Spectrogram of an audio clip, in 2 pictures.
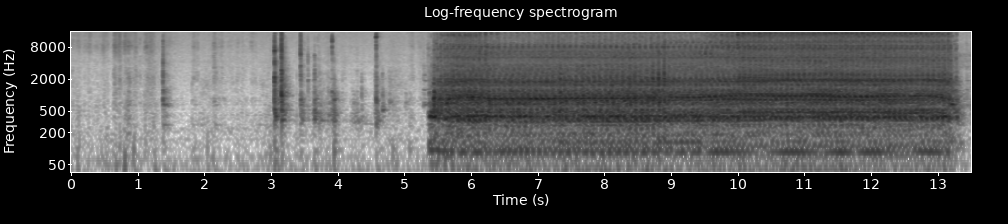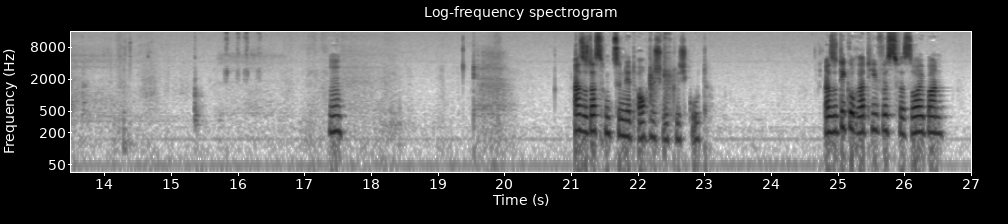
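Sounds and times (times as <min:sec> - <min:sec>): overlock sewing machine running: 0:05.4 - 0:14.0.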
